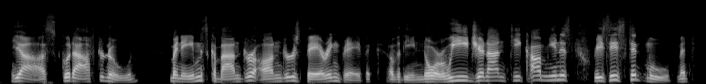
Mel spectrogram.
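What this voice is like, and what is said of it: Bad put-on Norwegian accent, Irish-sounding. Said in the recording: “You're going Irish. ... You have the worst Norwegian accent in the world.”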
